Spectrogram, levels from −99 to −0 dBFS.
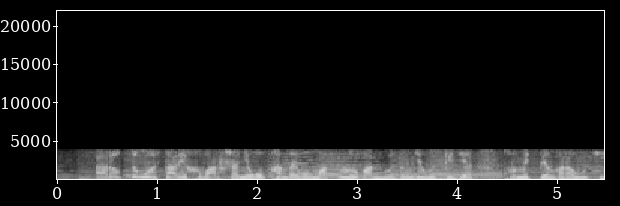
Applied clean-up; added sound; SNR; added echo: none; Burping, eructation; 16 dB; none.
